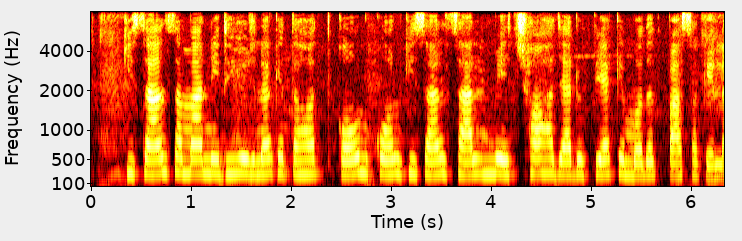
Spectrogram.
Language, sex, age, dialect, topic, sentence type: Bhojpuri, female, 18-24, Northern, agriculture, question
